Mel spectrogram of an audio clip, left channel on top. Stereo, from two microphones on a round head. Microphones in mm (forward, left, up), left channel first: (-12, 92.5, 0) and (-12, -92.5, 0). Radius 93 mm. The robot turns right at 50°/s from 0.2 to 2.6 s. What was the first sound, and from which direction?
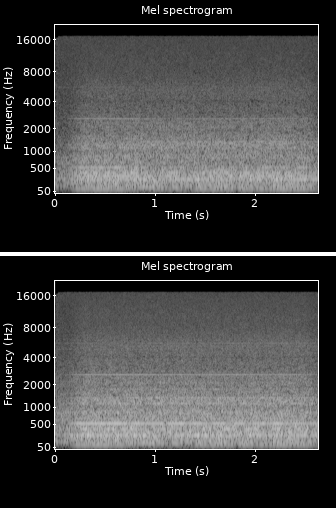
Only background noise.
